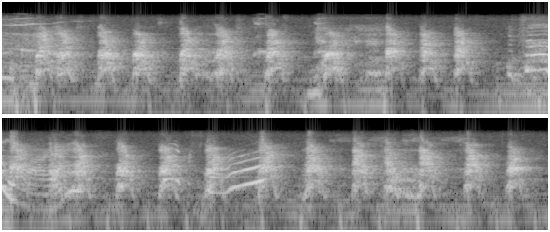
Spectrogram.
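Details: Toy Yorkshire Terrier named Baxter meeting a fake robotic dog for the first time. Short, sharp yappy barks come in a rapid, steady run of about twenty bursts. Two swooping, falling tones near the middle and later stand out.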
